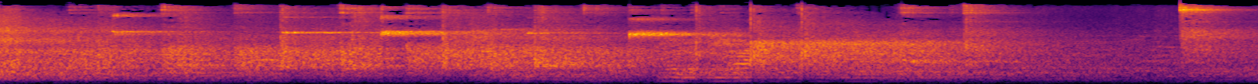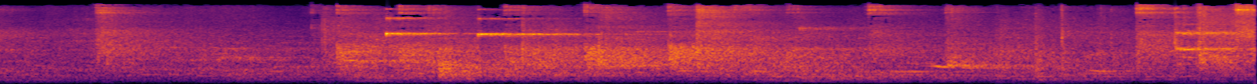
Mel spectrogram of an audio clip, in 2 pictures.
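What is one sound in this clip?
A table tennis ball clicks back and forth between paddles and the table in a rapid rally.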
